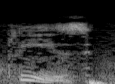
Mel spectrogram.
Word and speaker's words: please: Som de Z aí no final. Please.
